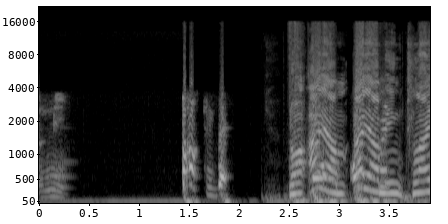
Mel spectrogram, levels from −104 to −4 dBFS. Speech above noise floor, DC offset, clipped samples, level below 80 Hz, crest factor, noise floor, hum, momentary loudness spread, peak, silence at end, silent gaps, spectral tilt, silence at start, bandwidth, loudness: 29 dB; under 0.1%; under 0.1%; -54 dBFS; 16 dB; -69 dBFS; none; 13 LU; -28 dBFS; 0 s; none; -3.5 dB/octave; 0 s; 16 kHz; -42 LUFS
